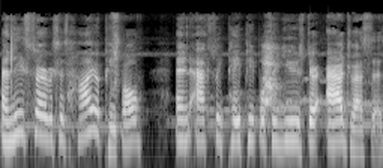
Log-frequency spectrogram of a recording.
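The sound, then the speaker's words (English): Dogs bark in the background, intermittent, while a person talks steadily over them almost the whole time. “And again, I am so sorry about the dogs, but whenever I choose to put out important information, it seems like something gets in my way.”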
